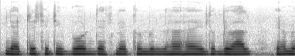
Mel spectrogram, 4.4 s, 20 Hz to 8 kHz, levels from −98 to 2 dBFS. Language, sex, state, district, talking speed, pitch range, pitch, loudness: Hindi, male, Odisha, Malkangiri, 160 wpm, 130-135 Hz, 135 Hz, -16 LUFS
